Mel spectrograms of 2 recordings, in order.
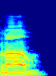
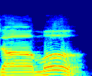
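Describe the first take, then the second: First: The name ends on a hard consonant. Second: The name ends with a final vowel. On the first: This is the Hindi form. The speaker calls it wrong. "not Ram" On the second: This is the Sanskrit form. The speaker calls it right. "in Sanskrit it is Rama"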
